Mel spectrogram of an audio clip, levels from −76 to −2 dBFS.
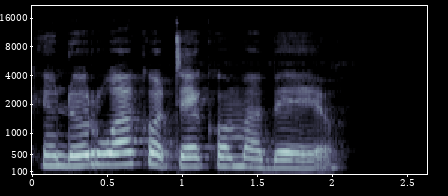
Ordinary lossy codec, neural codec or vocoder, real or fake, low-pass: MP3, 64 kbps; vocoder, 44.1 kHz, 128 mel bands every 512 samples, BigVGAN v2; fake; 19.8 kHz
